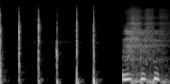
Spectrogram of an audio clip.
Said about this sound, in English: Little applause.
